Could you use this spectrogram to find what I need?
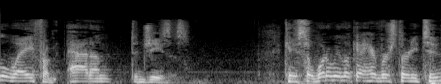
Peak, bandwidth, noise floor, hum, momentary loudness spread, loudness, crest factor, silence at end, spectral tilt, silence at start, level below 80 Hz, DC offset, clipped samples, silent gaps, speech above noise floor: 0 dBFS; 8.8 kHz; -43 dBFS; none; 9 LU; -15 LUFS; 16 dB; 0 s; -5.5 dB/octave; 0 s; -30 dBFS; under 0.1%; under 0.1%; none; 29 dB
